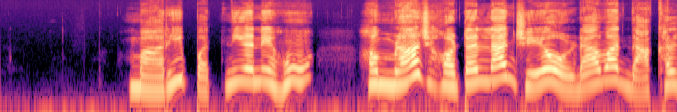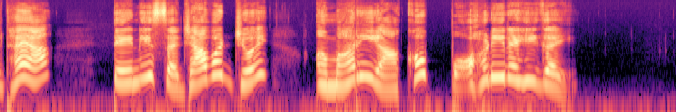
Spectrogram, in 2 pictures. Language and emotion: Gujarati, surprised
